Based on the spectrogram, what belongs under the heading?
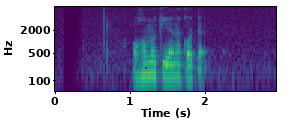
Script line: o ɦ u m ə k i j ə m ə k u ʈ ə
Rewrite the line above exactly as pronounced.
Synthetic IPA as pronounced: o ɦ o m ə k i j ə n ə k o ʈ ə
